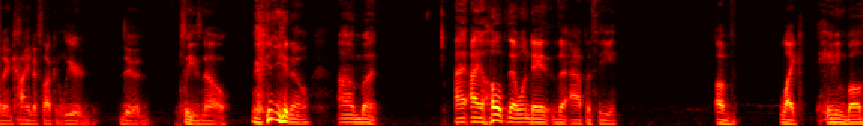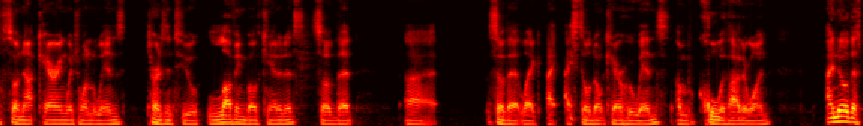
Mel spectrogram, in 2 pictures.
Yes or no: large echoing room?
no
